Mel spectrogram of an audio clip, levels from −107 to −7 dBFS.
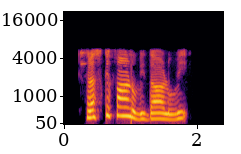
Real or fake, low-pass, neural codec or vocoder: real; 5.4 kHz; none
